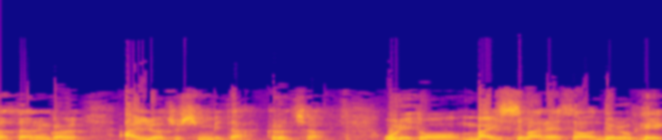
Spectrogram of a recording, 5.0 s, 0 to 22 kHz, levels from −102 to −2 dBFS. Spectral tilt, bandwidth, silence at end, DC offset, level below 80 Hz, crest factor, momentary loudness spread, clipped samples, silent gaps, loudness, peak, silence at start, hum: -4 dB/octave; 8.8 kHz; 0 s; under 0.1%; -54 dBFS; 16 dB; 7 LU; under 0.1%; none; -17 LUFS; -2 dBFS; 0 s; none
